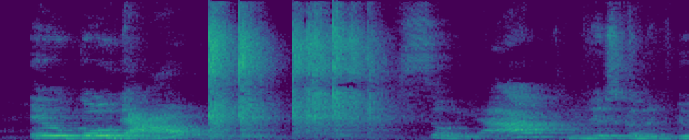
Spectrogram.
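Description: A girl speaking in short phrases that the recogniser did not catch.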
